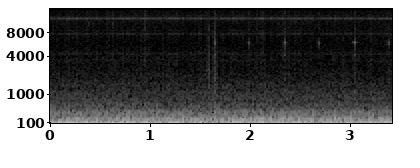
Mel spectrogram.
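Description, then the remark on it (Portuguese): Steady, heavy road traffic rumble, a dense low engine drone that never lets up, with a few faint high clicks and ticks scattered over it. “O trânsito tá terrível aqui, cara.”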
